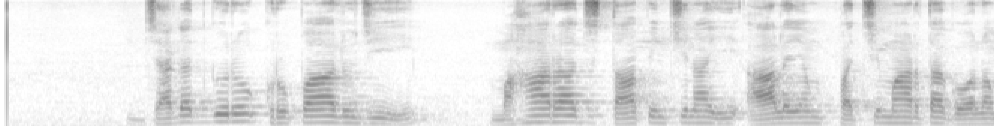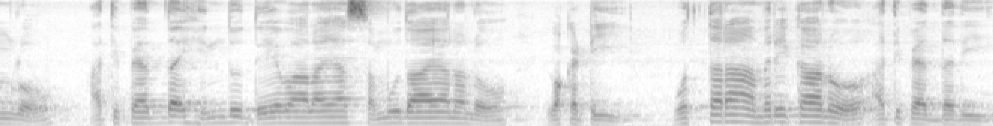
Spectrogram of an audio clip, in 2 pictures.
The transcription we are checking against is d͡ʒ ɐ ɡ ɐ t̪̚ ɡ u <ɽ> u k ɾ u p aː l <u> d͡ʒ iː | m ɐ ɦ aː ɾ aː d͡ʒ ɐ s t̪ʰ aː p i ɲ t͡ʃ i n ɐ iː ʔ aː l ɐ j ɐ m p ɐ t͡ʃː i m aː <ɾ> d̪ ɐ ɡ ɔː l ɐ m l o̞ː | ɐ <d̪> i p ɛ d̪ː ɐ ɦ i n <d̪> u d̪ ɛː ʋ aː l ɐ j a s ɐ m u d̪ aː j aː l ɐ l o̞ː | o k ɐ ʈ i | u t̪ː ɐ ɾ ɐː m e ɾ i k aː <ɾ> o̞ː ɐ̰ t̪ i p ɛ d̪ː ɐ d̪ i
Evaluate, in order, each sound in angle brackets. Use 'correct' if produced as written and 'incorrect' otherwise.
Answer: incorrect: ɾ, correct, correct, incorrect: t̪, correct, incorrect: l

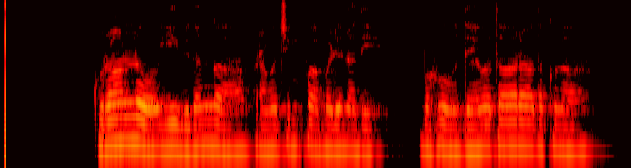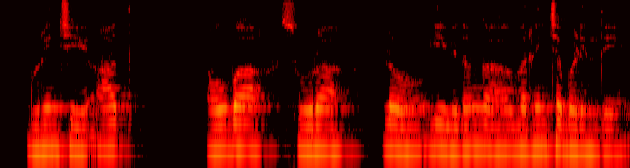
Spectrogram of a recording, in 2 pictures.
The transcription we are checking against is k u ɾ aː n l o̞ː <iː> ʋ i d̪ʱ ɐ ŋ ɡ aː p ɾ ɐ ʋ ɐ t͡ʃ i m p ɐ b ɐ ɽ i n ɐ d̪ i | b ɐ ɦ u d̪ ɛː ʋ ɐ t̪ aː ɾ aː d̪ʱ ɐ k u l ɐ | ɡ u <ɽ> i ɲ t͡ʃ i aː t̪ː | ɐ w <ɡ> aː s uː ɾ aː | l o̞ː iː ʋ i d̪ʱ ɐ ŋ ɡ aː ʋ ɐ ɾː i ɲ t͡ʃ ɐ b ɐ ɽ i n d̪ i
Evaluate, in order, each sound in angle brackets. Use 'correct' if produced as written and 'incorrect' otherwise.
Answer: correct, incorrect: ɾ, incorrect: b

